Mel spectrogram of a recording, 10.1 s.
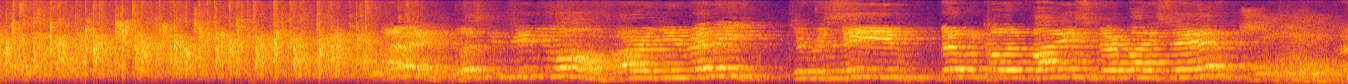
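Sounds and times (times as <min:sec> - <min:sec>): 
church congregation clapping during an evening service: 0:00.0 - 0:03.4
speech: 0:04.5 - 0:10.1.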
